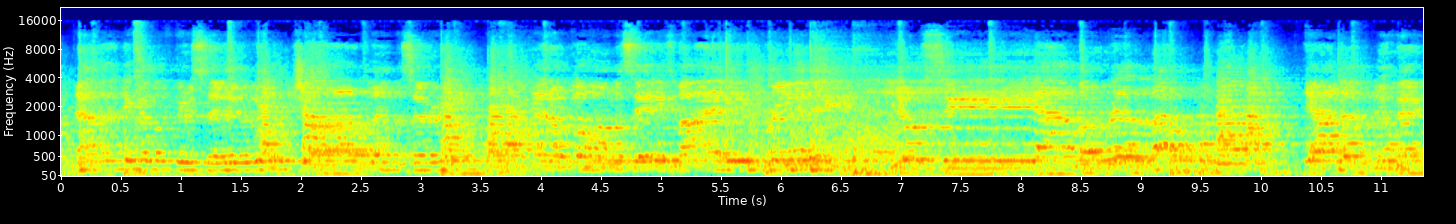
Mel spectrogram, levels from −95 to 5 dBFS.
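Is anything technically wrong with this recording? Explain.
No, nothing is technically wrong with this audio.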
